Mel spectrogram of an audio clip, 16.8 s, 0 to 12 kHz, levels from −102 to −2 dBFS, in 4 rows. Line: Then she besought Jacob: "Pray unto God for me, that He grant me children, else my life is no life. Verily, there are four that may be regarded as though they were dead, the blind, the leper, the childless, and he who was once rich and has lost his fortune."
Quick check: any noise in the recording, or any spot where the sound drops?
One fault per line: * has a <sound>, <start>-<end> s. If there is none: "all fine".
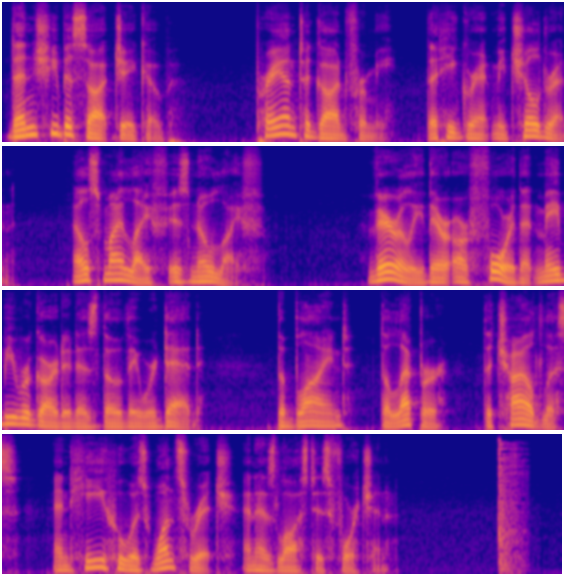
* has a thud, 16.4-16.6 s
